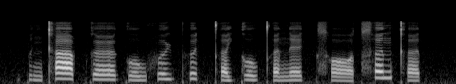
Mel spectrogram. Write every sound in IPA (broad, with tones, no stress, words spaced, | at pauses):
pɪ˨˩ŋkʰaː˧p̚kœː˨ ko˨wfɵ˥ɥpʰɵ˥t̚ t̪ʰɐ˨jko˧wt̪ʰɐ˨˧nɛː˧k̚ t͡sʰɔː˨˩t͡sʰɐ˥n kʰɐ˨t̚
